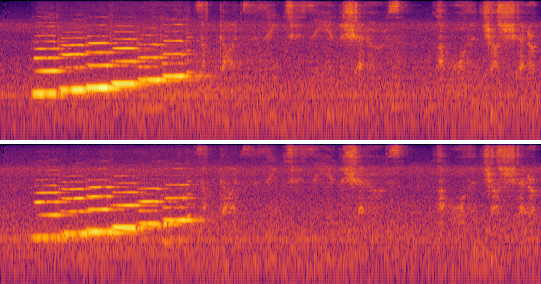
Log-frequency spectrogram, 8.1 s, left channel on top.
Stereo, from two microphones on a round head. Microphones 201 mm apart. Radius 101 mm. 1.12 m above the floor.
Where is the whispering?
30° left (ahead or behind), 0.9 m.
